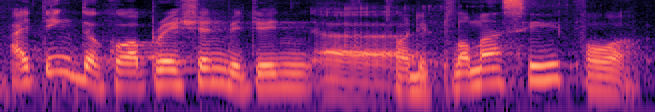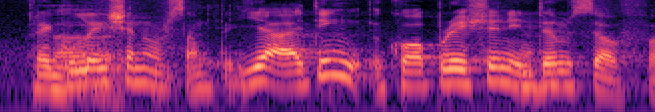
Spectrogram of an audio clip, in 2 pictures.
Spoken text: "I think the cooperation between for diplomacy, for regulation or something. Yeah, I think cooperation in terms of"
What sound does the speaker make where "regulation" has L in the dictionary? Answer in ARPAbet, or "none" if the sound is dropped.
L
